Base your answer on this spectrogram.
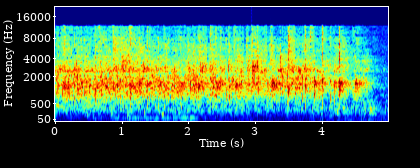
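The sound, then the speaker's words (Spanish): Audience applause at a panel event, given in thanks to an organizer and her team. The clapping is dense and loud, stays steady throughout and thins slightly at the very end. “muchas gracias y un gran aplauso para ti, Karen, y para todo el equipo.”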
